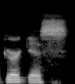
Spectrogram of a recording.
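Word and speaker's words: Guirgis: Gurgis. And by the way, that is the way to pronounce it, Gurgis, even though I just did it wrong for a moment.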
